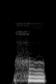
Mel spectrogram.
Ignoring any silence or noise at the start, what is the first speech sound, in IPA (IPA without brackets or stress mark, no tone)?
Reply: h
